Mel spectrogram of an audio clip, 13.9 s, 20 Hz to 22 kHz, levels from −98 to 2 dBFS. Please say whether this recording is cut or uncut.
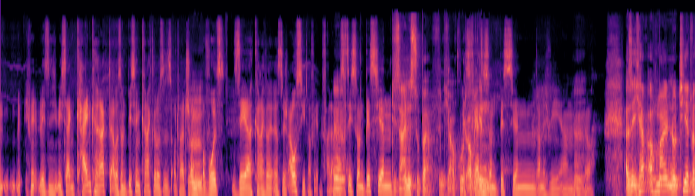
cut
